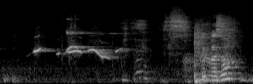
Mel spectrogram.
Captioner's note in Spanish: Silbidos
